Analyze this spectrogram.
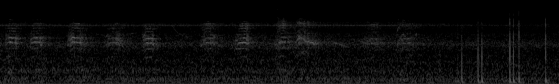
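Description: Faint bird calls: a run of short high notes repeated about three times a second, fading after about three seconds. A few soft clicks near the end.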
